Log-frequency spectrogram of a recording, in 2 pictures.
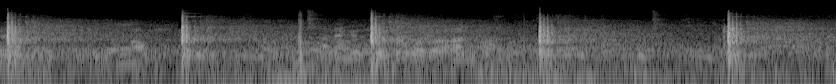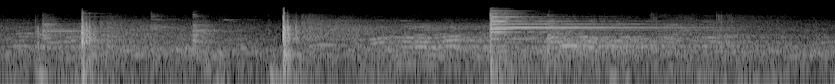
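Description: A series of sharp knocks about once a second, then, about six and a half seconds in, the ring bell is struck once and rings out as round two starts.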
